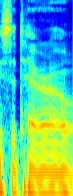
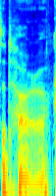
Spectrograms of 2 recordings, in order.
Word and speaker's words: Setaro: Yeah, people say Setaro a lot. I got that growing up. It's Setaro.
